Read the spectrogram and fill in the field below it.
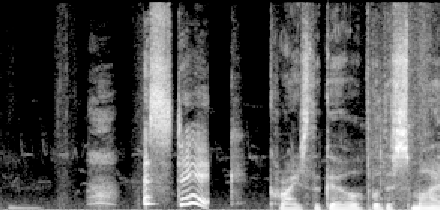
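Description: A young girl talks excitedly.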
